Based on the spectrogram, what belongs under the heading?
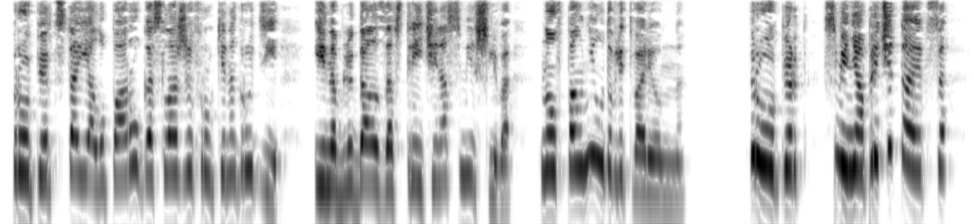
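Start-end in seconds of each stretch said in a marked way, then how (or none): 7.5-9.5 eager, worked-up, excited, high-pitched voice. Narrator reads Net addressing her husband Rupert: excited declaration. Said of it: "в ажиотаже заявила Нет".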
